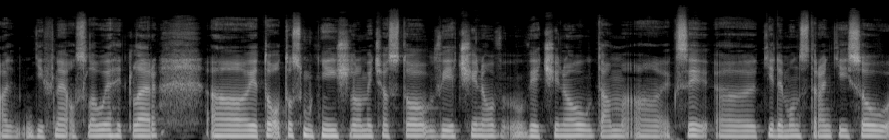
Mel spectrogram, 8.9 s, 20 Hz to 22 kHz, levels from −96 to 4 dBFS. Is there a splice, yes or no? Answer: yes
